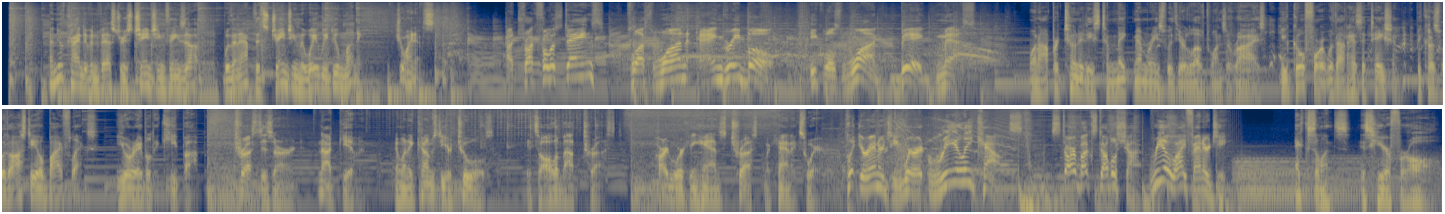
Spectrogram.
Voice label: Commercial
